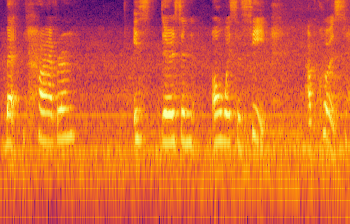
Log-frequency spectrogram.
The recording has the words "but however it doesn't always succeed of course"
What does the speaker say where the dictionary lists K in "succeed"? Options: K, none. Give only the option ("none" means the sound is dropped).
none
